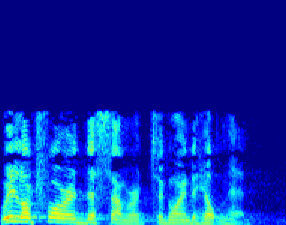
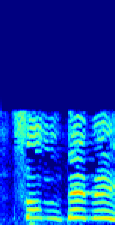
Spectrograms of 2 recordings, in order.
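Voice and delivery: imitated high, panicked shriek; mock child's scream; 5 dB louder than usual. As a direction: squeal it like a stung little girl. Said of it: "She starts screaming in the water".

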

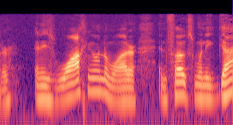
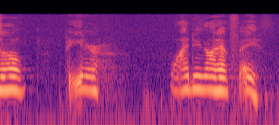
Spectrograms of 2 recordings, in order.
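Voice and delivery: softer, gentle loving rebuke; tender Jesus; 4 semitones higher, 9 dB quieter than usual. Retold or imitated. Jesus holding sinking Peter, soft and tender. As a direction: lift him up with a soft, loving question. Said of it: "He says".

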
